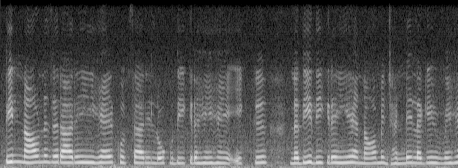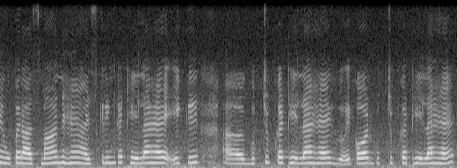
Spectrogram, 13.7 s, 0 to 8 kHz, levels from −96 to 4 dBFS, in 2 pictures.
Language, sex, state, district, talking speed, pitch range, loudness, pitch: Hindi, female, Jharkhand, Sahebganj, 190 wpm, 250-275 Hz, -16 LUFS, 260 Hz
